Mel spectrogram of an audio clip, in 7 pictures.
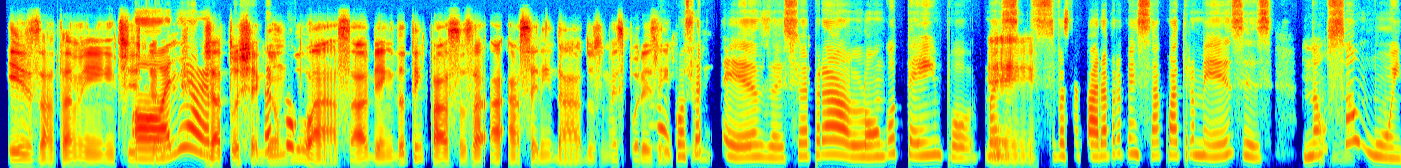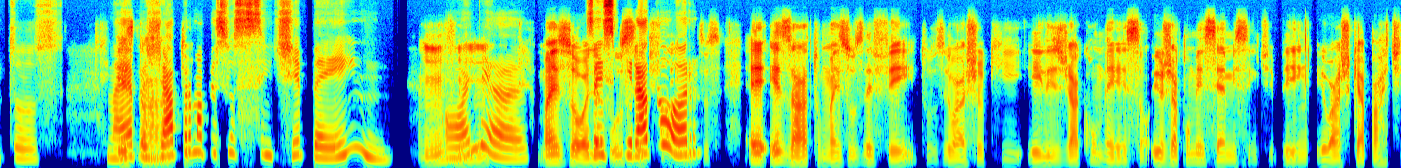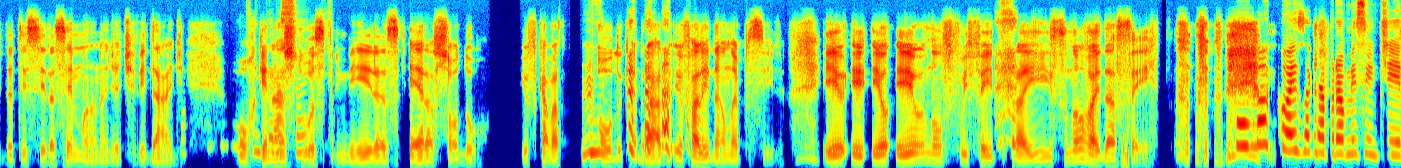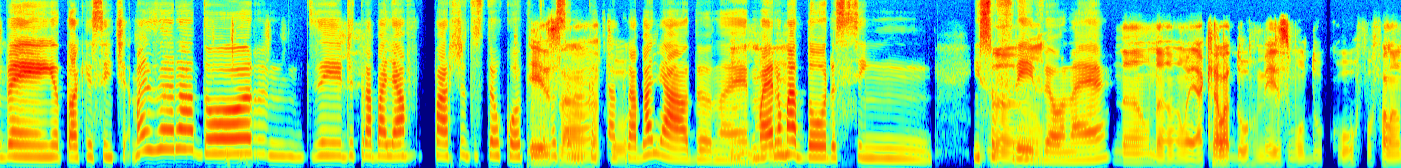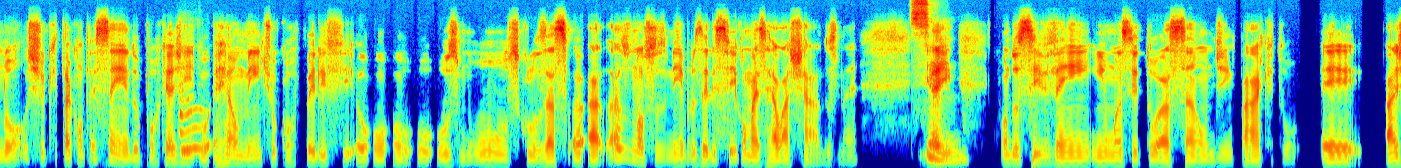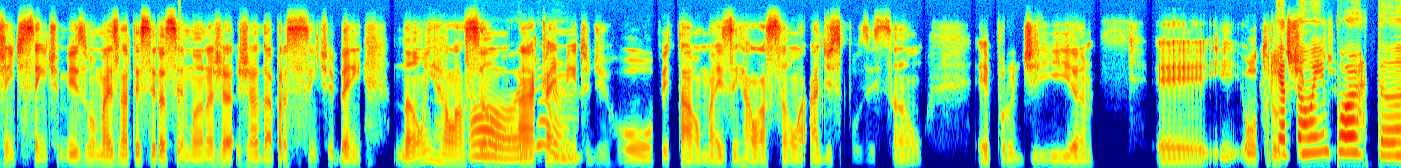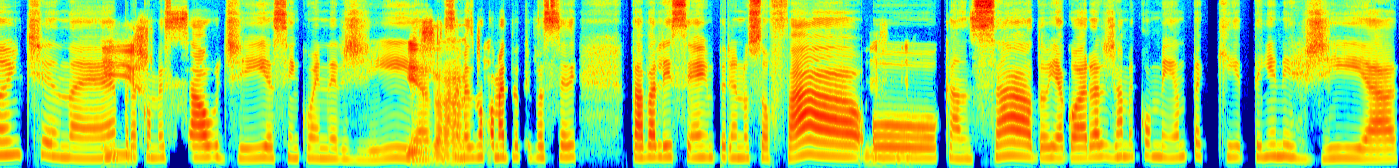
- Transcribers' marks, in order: laugh; laugh; laugh; drawn out: "Olha"
- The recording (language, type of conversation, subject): Portuguese, podcast, Que pequenas mudanças todo mundo pode adotar já?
